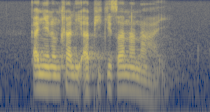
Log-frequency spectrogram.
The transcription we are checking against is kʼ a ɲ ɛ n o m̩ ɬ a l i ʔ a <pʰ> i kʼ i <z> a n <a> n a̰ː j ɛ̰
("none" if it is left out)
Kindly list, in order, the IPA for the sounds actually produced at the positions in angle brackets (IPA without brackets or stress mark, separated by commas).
pʰ, s, a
